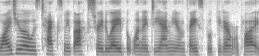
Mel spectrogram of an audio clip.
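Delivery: ordinary delivery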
